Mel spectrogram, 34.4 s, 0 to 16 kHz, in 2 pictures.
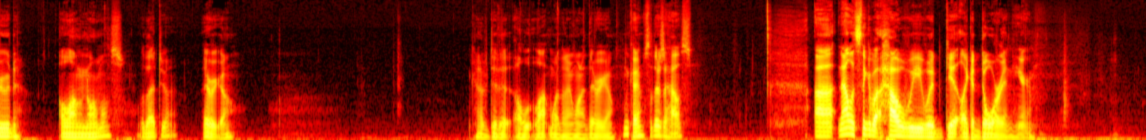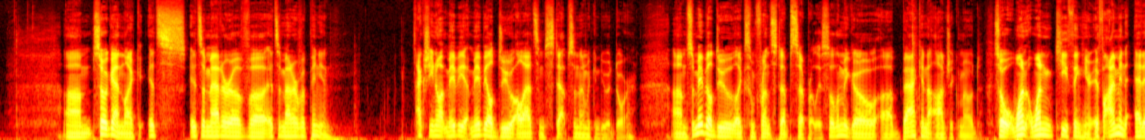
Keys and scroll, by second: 31.2 Tab, 33.7 Tab.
